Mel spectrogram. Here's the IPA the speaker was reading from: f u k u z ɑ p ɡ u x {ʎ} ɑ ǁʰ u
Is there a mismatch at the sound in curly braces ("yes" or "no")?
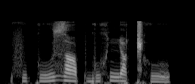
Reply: yes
